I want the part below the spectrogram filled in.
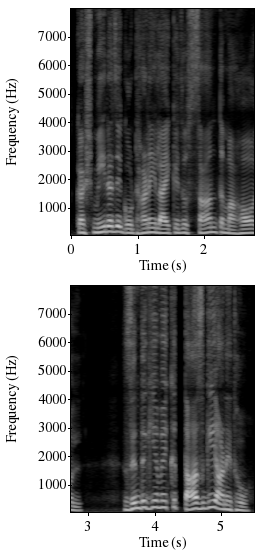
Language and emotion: Sindhi, happy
